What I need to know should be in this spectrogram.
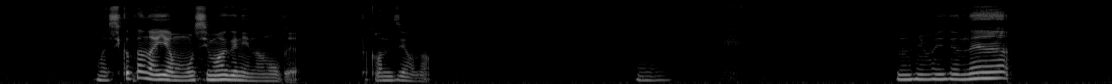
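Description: A young woman speaks softly and cheerfully close to a microphone, in short phrases with pauses.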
